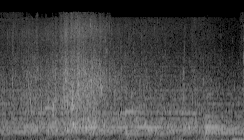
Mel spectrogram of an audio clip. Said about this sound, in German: Dort, wo sich die Küstenlinie in der Ferne verliert, beginnt die scheinbare Unendlichkeit der Ostsee. Sanfte Wellen sind auf dem Wasser. Ihre Bewegung lässt die Sonne immer mal wieder im Wasser glitzern.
